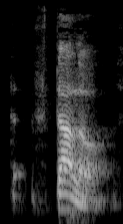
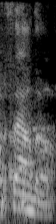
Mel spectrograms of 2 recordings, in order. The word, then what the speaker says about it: phthalo: I never know how to pronounce because it's phthalo. Oh, phthalo.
